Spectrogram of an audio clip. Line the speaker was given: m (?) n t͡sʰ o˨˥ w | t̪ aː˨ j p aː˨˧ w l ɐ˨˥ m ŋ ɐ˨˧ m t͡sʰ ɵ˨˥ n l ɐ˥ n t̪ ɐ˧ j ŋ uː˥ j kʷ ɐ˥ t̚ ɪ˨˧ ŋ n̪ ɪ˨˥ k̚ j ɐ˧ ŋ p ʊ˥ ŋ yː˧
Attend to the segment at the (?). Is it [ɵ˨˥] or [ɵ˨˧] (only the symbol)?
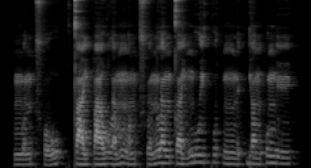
ɵ˨˧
